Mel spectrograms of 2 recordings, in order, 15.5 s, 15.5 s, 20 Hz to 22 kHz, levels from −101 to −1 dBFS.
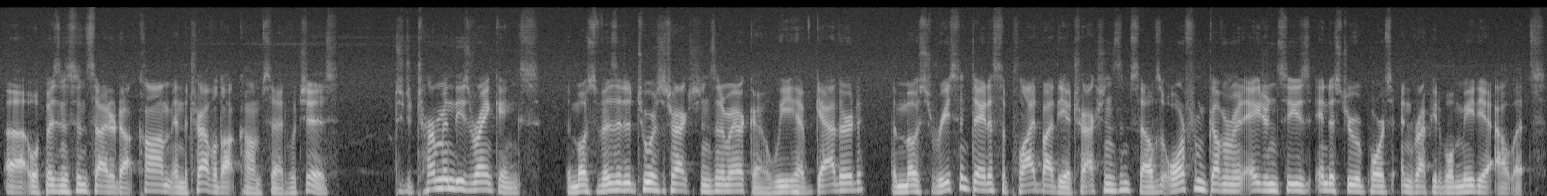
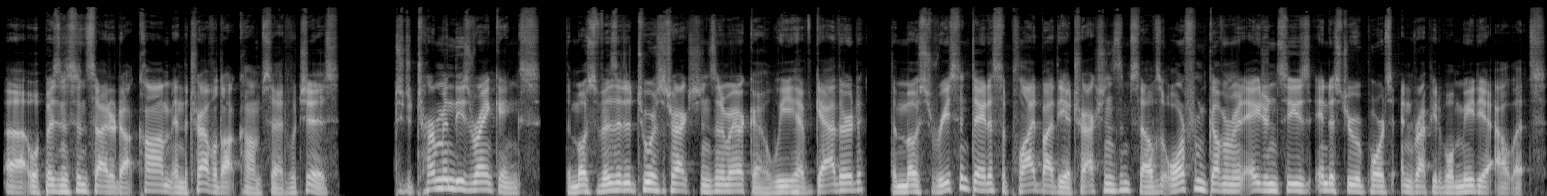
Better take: second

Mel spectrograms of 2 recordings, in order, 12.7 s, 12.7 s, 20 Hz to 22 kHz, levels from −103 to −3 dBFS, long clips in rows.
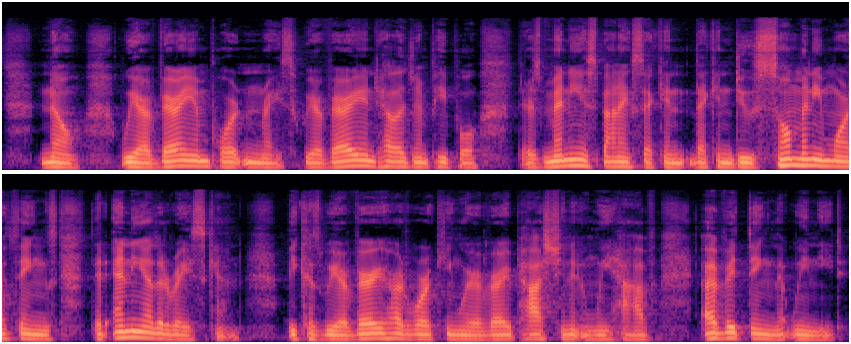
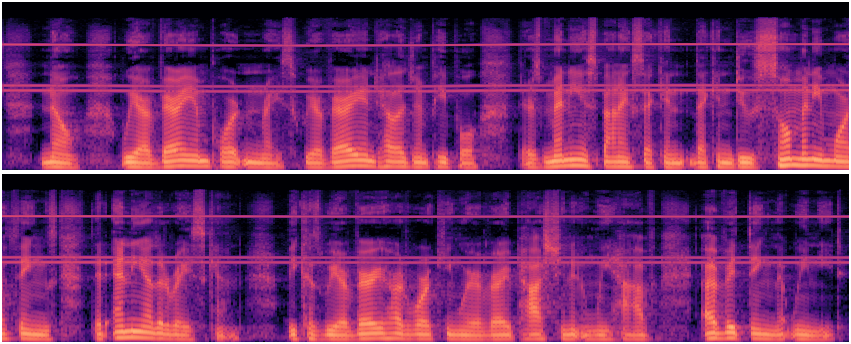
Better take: first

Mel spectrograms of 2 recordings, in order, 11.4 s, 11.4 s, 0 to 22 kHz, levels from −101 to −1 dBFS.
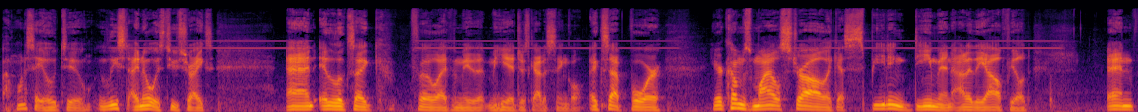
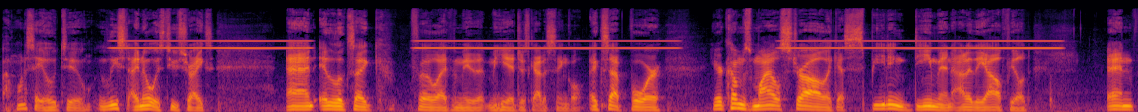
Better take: first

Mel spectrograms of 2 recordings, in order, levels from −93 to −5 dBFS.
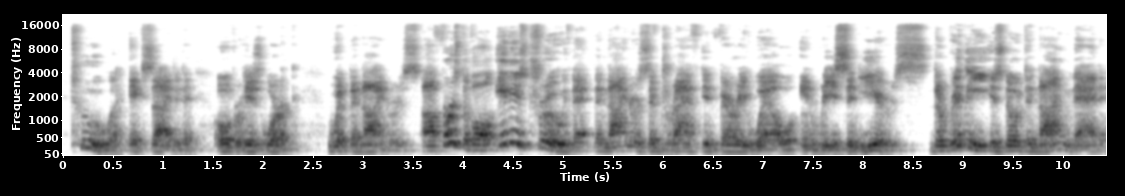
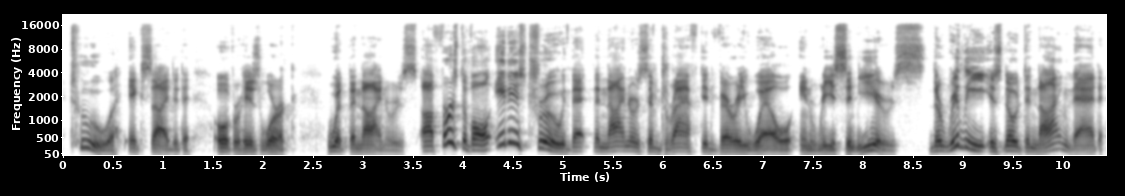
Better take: second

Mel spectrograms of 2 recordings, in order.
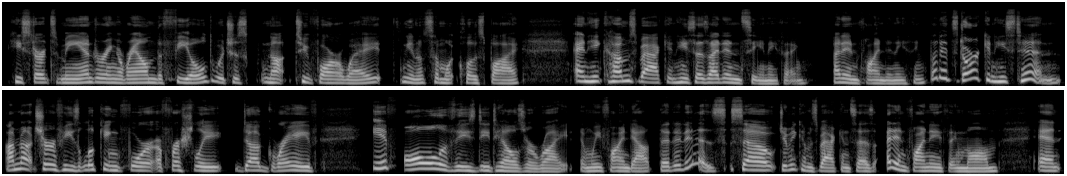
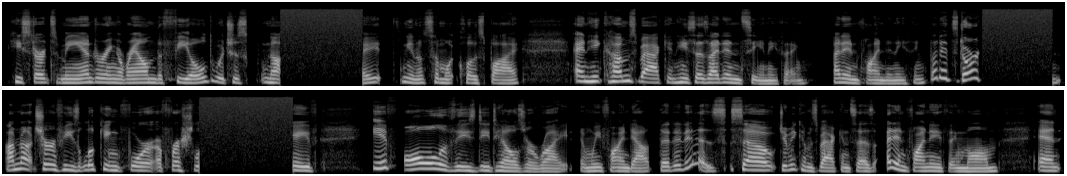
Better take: first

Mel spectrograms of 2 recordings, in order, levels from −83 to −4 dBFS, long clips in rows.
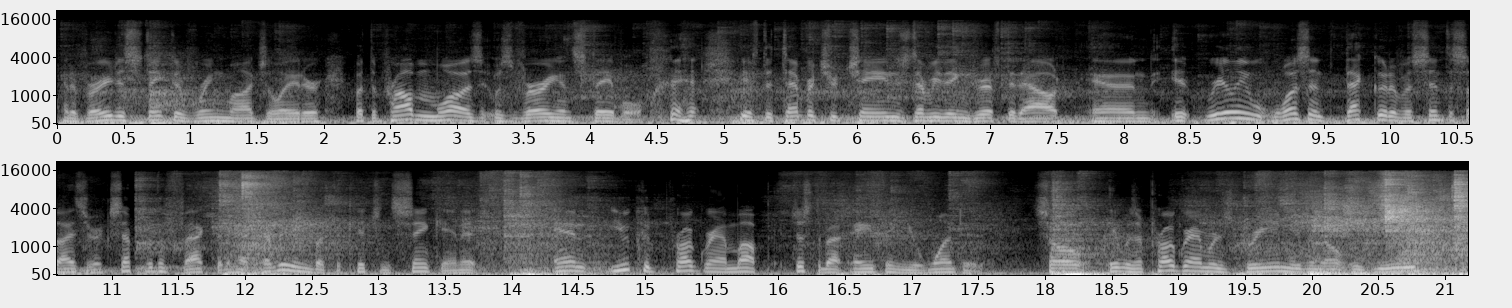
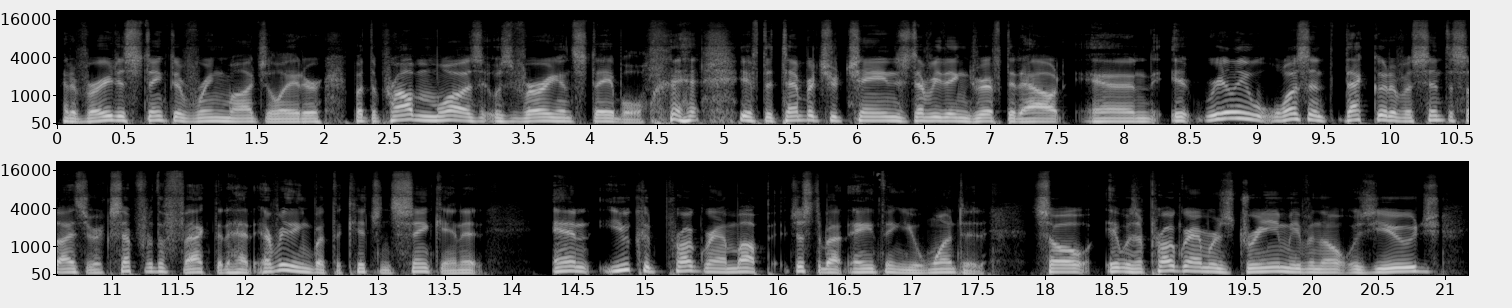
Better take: second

